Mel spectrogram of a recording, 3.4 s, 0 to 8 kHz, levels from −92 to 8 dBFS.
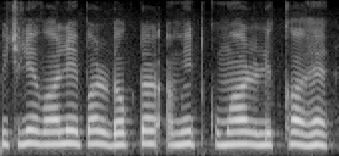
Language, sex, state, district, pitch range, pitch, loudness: Hindi, male, Uttar Pradesh, Shamli, 225-240 Hz, 235 Hz, -13 LUFS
